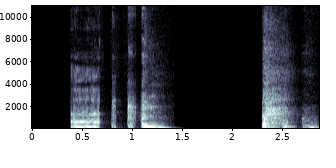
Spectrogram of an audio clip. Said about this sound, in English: hates when I cough in the mic.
